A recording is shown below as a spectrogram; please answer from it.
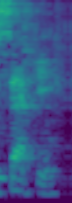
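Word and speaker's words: Gesicki: Gusecki.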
